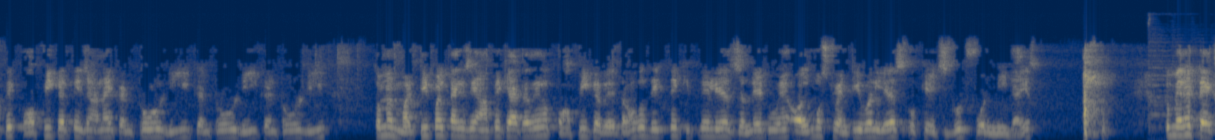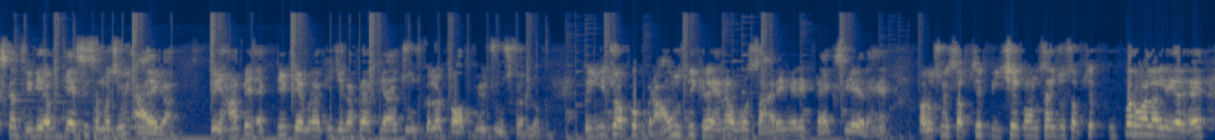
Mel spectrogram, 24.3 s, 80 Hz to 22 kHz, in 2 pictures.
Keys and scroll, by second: 1.3 ctrl+d, 2.8 ctrl+d, 3.6 ctrl+d, 4.2 ctrl+d.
